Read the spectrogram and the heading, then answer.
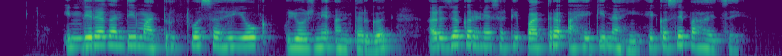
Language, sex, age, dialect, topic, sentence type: Marathi, female, 36-40, Standard Marathi, banking, question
